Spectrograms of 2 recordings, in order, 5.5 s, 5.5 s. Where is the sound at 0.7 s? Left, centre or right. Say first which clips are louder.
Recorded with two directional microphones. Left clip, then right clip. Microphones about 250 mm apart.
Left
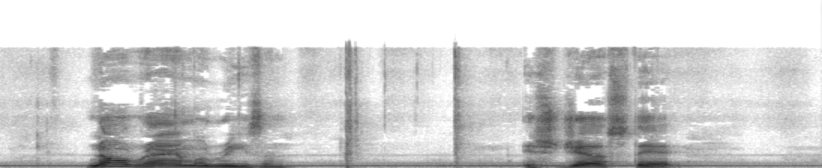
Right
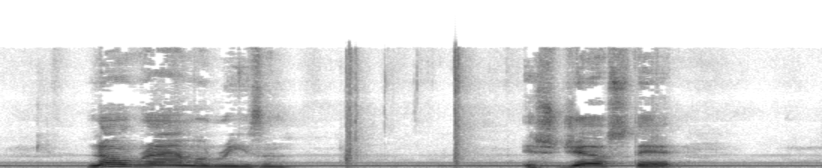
Left 2 dB; centre.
